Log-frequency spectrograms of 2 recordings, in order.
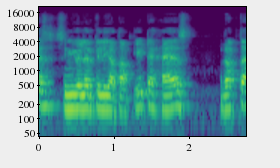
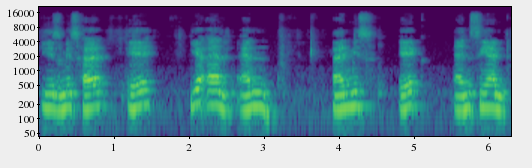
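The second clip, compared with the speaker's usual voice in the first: slow dictation; 3 dB quieter, much slower than usual. Shown as a demonstration. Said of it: "spelling out translation".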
